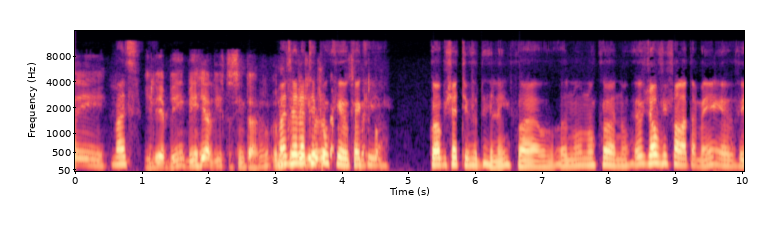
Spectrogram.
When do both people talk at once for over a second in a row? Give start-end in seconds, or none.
3.0-4.6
